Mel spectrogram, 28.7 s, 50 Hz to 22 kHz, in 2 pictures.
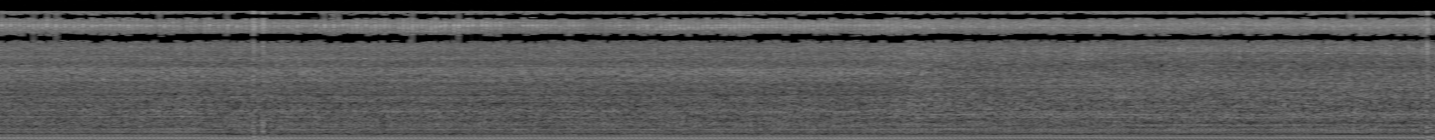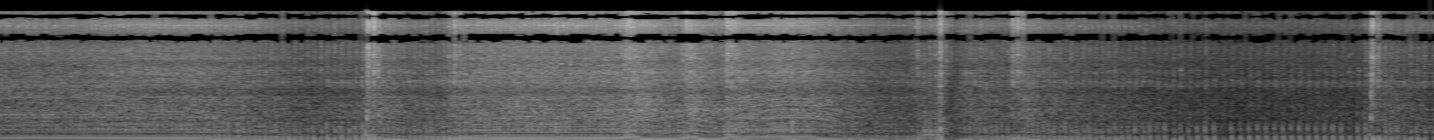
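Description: Riding lawn mower's 19.5 hp engine running steadily. About halfway through, its note turns rough and uneven, with a few sharp clicks.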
